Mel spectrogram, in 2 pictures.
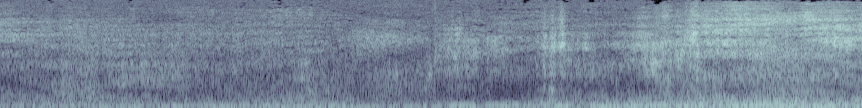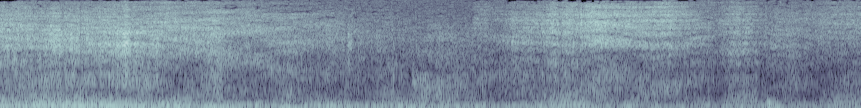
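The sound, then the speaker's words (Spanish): A deep, continuous rumble with a roaring, wind-like texture fills the whole stretch, swelling slightly in the middle and staying heavy in the low end: the churning roar of a volcano, with magma and fire. “Fuego, magma, volcanes. Lo que oímos es la fuerza de la naturaleza abriéndose paso bajo nuestros pies.”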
